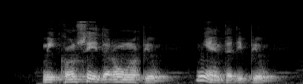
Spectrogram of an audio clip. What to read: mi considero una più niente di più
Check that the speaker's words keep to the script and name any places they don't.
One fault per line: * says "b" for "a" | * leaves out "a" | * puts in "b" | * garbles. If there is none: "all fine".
all fine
